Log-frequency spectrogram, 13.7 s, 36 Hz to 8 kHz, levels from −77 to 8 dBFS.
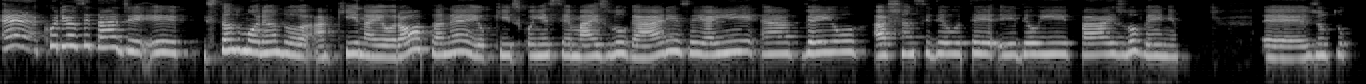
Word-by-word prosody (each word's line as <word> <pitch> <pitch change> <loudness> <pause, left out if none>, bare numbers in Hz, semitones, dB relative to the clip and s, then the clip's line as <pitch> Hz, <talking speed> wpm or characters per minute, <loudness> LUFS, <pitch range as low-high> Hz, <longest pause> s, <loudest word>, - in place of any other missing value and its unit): É, 390 -3 +4
curiosidade 415 -5 +2
e 275 -1 -1
estando 310 +9 +2
morando 280 -2 +3
aqui 210 +4 -1
na 225 -3 +1
Europa, 240 +6 +2
né, 280 +1 +1
eu 215 -1 -3
quis 230 0 -4
conhecer 235 0 -2
mais 225 +1 +1
lugares 255 +4 +1
e 265 -1 0
aí, 275 +3 0
ah, 255 +1 -3
veio 275 +2 0
a 230 +1 +4
chance 255 +2 -4
de 255 +1 -3
eu 255 0 -1
ter 255 0 -1
e 240 +1 -2
de 235 - -6
eu 250 0 +2
ir 250 0 -2
para 240 0 0
a 250 - -2
Eslovênia. 235 -4 -2 0.8
Eh, 200 -1 -1
junto 235 +1 -5
255 Hz, 140 wpm, -20 LUFS, 230-280 Hz, 0.8 s, É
